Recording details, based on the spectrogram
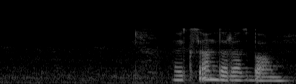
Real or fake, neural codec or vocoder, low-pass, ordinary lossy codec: real; none; 5.4 kHz; none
